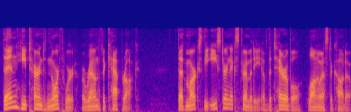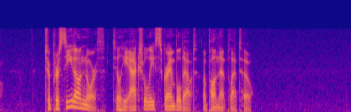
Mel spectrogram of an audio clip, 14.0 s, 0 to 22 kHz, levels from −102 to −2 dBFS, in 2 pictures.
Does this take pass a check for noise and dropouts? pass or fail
pass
